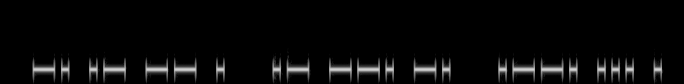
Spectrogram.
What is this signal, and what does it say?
Morse code, heard as a keyed tone, about 17 wpm, 700 Hz. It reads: NAME AGN PSE
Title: Speed-Racing Common QSO Phrases - 17wpm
